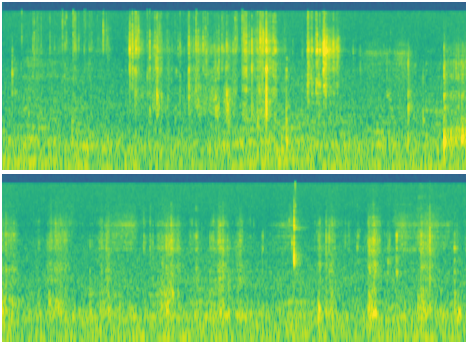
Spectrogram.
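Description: Faint chewing and crunching of a chocolate liqueur bonbon, with scattered crackles of its metallic foil wrapper being peeled off.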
